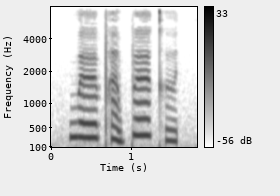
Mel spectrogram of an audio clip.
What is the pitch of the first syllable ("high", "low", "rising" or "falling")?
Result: low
